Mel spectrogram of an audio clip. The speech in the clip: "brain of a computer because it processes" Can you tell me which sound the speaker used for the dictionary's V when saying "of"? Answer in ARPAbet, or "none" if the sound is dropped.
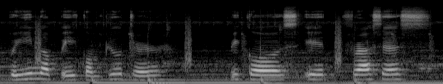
P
